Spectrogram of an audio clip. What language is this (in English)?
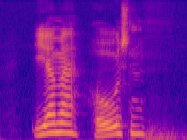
Danish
